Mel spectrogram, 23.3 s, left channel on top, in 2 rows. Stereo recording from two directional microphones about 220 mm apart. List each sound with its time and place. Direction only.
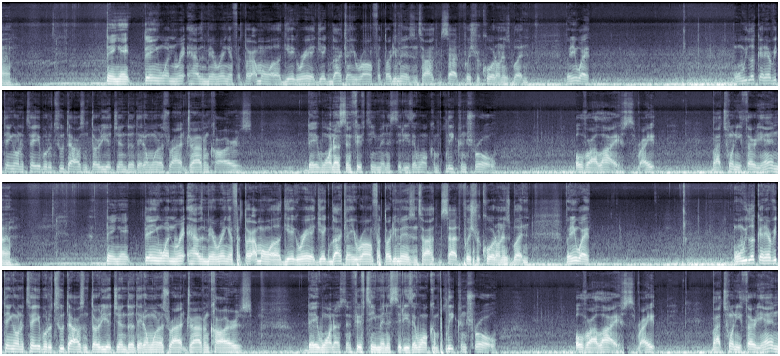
1.6 s speech: centre (ahead or behind)
2.3 s speech: 35° right (ahead or behind)
11.0 s speech: 35° right (ahead or behind)
14.8 s speech: 45° right (ahead or behind)
16.2 s speech: 30° right (ahead or behind)
16.6 s speech: 10° left (ahead or behind)
17.2 s speech: 40° right (ahead or behind)
20.2 s speech: 40° right (ahead or behind)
